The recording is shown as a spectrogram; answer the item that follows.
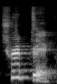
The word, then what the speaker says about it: Triptych: album number uh part three which is uh pronounce that for me triptych triptych right triptych just came out you can find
